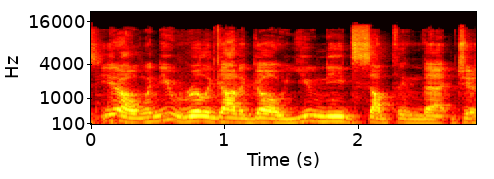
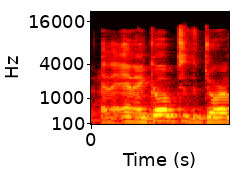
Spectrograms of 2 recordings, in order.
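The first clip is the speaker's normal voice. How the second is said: ordinary delivery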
